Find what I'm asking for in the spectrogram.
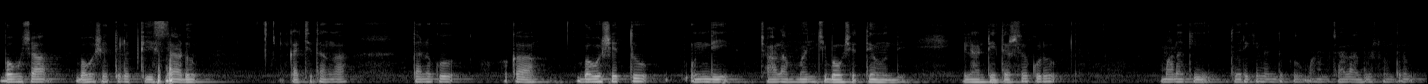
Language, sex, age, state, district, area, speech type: Telugu, male, 18-30, Andhra Pradesh, Chittoor, urban, spontaneous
